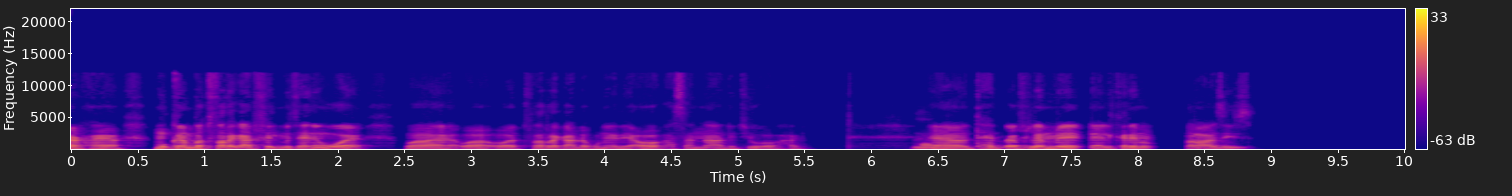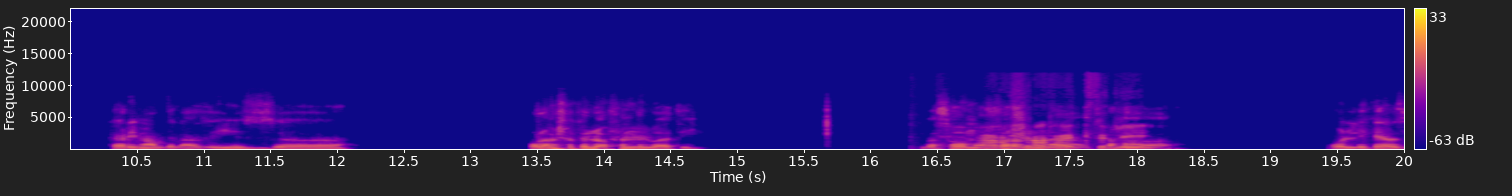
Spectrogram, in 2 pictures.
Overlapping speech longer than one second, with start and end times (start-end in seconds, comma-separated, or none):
16.8-18.3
